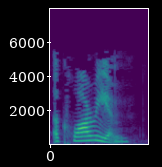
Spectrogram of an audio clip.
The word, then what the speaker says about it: aquarium: 那如果讲水族馆呢则是 aquarium， Aquarium，重音也是在 QUA 的地方，第一个 A 呢一样是发的音， Aquarium。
